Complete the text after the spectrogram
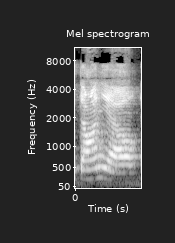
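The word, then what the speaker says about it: Donyale: But on your Spotify, for those who are listening, my name is Danielle.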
